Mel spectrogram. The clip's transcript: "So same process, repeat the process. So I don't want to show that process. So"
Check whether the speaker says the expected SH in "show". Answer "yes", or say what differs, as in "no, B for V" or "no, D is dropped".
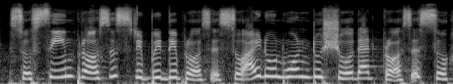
yes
